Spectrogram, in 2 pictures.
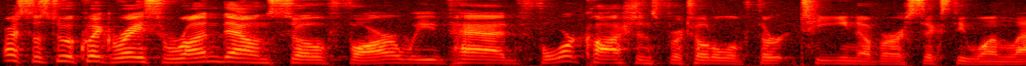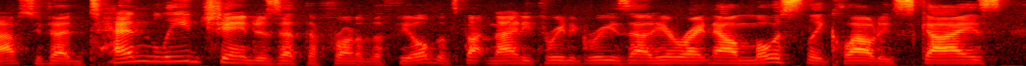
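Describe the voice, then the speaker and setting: A man calling sim racing play-by-play as lead commentator, quick and building excitement during the action. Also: medium pitch.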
